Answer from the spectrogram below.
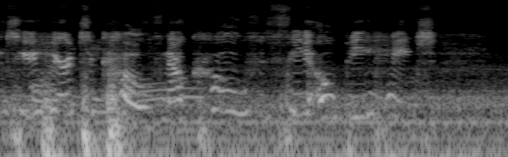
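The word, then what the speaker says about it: Cobh: Cove now Cove c-o-p-h a lot of people ask about the pronunciation of Cove B Leach together in Gaelic make the V sound because the letter is x v w x y and z don't exist in Gaelic so therefore the VH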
